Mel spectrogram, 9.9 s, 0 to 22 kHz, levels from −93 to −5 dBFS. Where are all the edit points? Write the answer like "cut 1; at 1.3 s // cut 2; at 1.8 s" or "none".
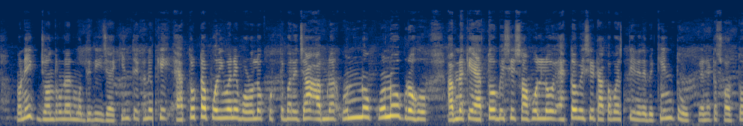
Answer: cut 1; at 2.1 s // cut 2; at 8.3 s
